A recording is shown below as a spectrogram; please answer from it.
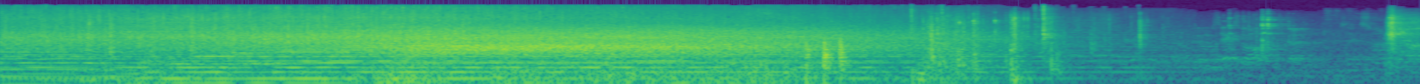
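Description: Film score with sustained notes under a large stadium crowd cheering. The cheering swells and then fades out about ten seconds in, leaving a quiet room with a few light knocks near the end.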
